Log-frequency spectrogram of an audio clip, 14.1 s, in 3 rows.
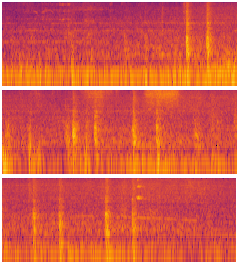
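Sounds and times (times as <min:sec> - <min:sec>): low train rumble: 0:00.0 - 0:14.0
train wheels clacking over joints: 0:05.9 - 0:10.8.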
